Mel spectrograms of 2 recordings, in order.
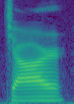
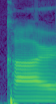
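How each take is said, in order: First: The word begins with a ch sound. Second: The word begins with a k sound. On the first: Only some people say it this way. "some people also say char" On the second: This is the usual way to say it. "car is generally the standard way of saying it"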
